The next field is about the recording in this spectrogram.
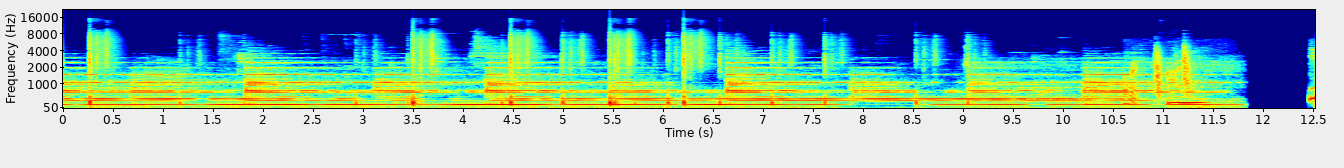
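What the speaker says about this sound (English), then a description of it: "Church bell." A church bell in the Ultima Online video game tolls repeatedly, loud and resonant with a long ringing sustain, strikes overlapping in a steady rhythm before cutting off abruptly near the end.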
